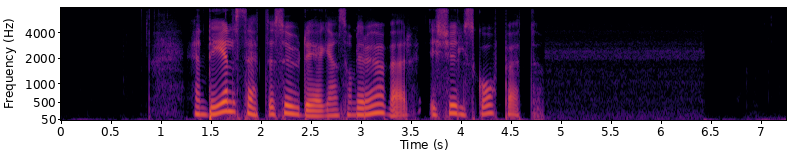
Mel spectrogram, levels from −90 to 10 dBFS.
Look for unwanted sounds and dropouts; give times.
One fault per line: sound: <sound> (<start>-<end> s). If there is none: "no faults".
no faults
